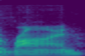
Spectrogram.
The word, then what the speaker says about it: Ryan: She's Lisa Ryan. That's how you pronounce her last name, in case you're curious.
